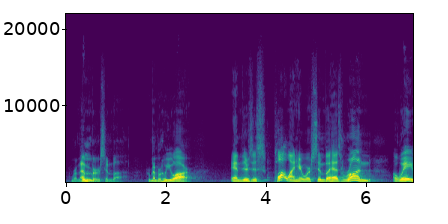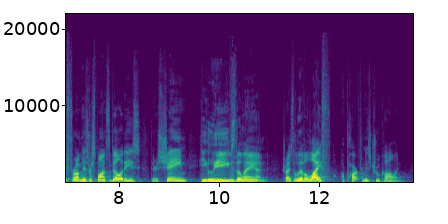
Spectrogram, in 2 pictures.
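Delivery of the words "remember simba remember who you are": deep, low fatherly voice. Explaining a Lion King plot point to listeners, doing Mufasa's deep voice. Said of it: "Remember the deep voice of his father".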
